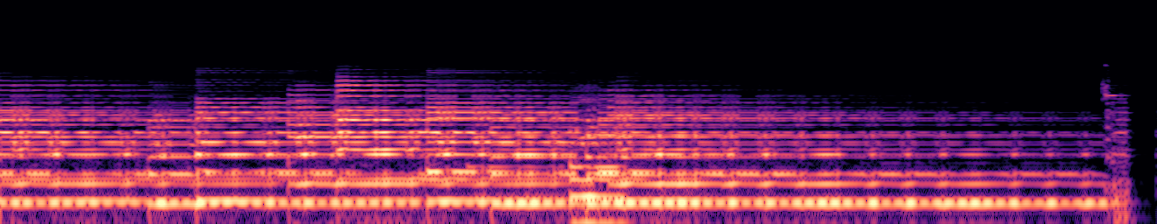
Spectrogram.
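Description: Guitar through an analog true-bypass chorus pedal set to a swirly, almost rotary-speaker effect: several held chords and picked notes shimmer and swirl, played up close with no talking, before a brief final strum cuts off.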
